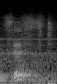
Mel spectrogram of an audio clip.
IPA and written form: fɪfθt (fifthed)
